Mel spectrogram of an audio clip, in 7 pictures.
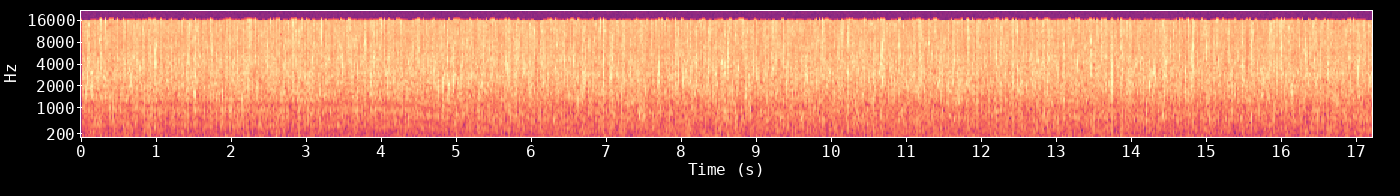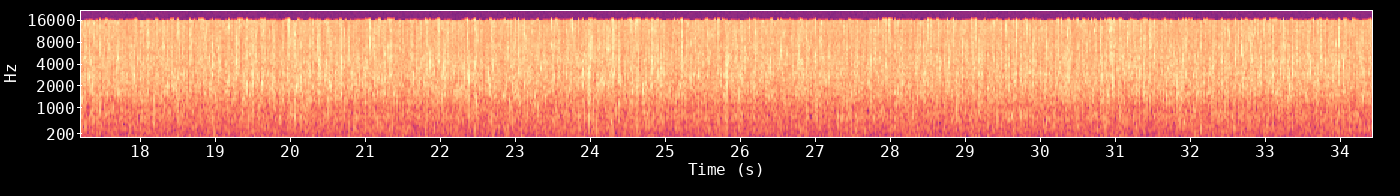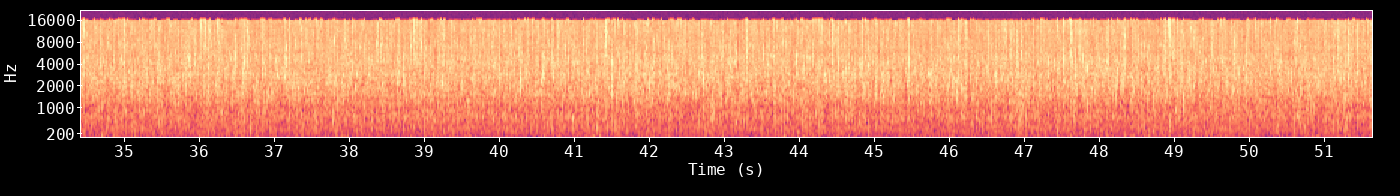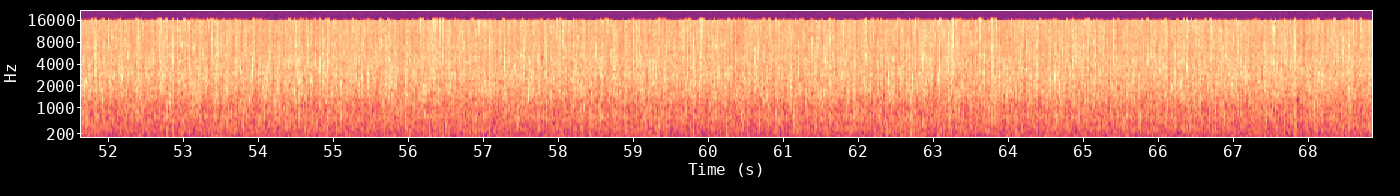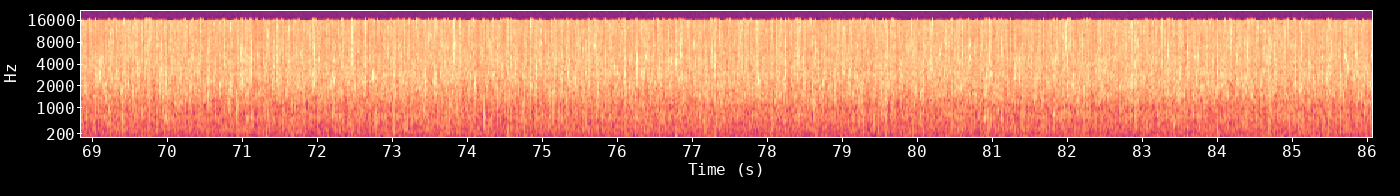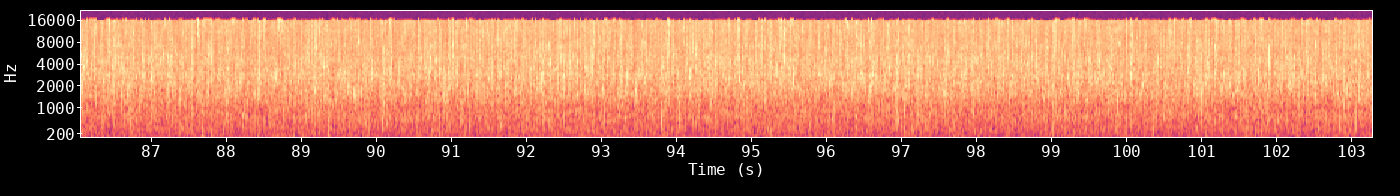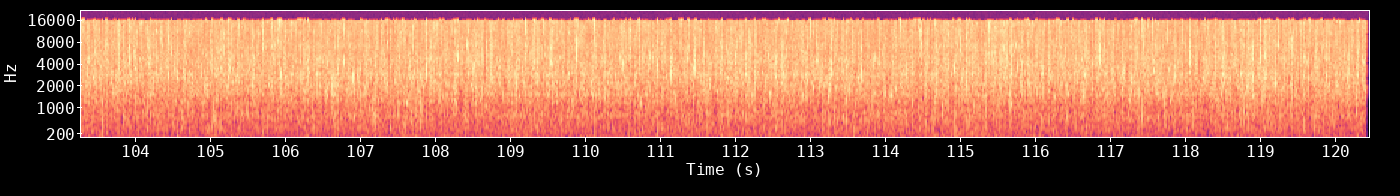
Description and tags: Water from a wooden fountain.
fountain, water, wooden-fountain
